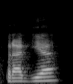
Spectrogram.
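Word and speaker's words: prājña: cuando se conjuga con la J, se pronuncia como gui, pragya.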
